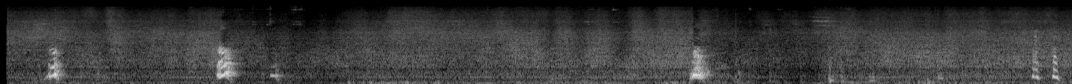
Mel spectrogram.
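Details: Kangal puppy testing the patience of a Saint Bernard: short sharp barks at irregular intervals, about five bursts with a pair at the end, over a steady low background hum.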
